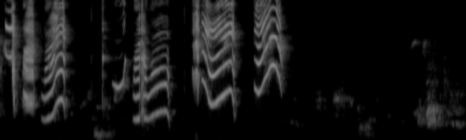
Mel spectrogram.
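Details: Talking Indian ringneck parakeet kept as a pet, repeating "mummy mummy": shrill, squeaky, speech-like syllables that swoop up and down in short bursts, followed by faint rustling.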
